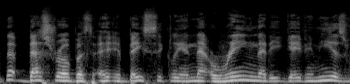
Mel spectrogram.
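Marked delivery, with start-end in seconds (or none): none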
